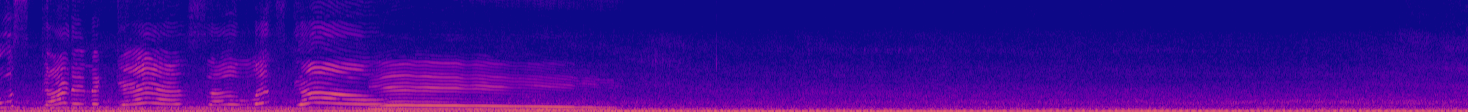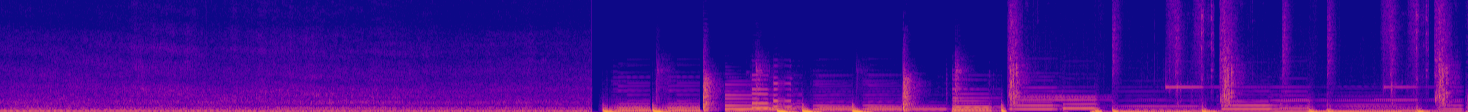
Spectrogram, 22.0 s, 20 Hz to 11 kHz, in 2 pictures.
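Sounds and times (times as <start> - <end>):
vehicle engine running: 0.0 - 15.5
road noise: 0.0 - 15.6.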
